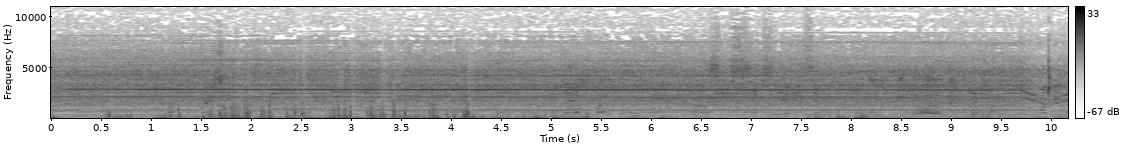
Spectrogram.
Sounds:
Music, Speech

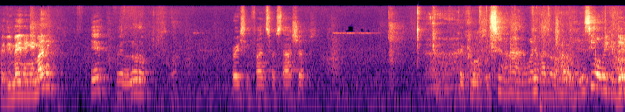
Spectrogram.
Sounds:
Speech

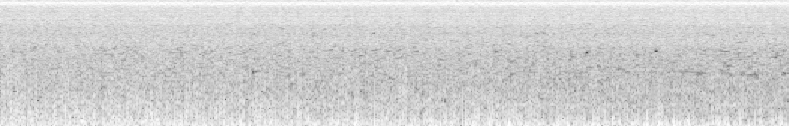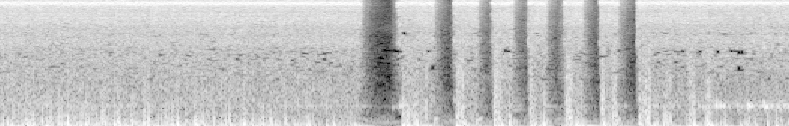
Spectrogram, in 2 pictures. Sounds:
pumping water

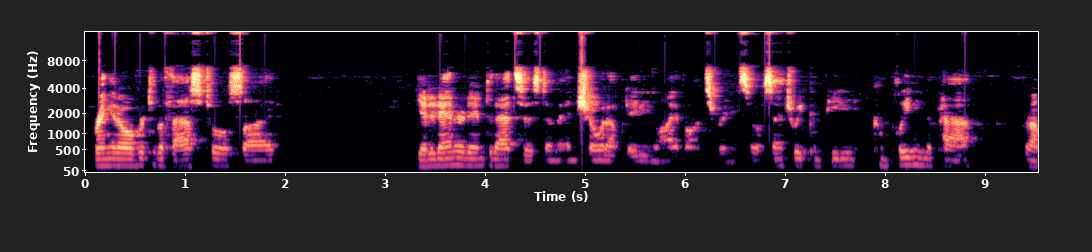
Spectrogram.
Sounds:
Speech

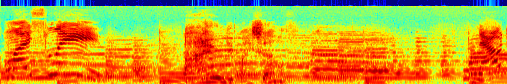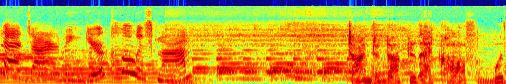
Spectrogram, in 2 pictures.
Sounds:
Speech, Music

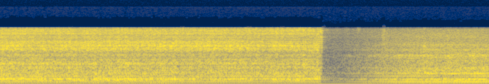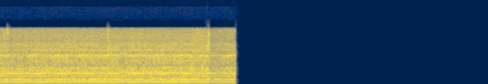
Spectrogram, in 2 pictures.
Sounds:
Tools

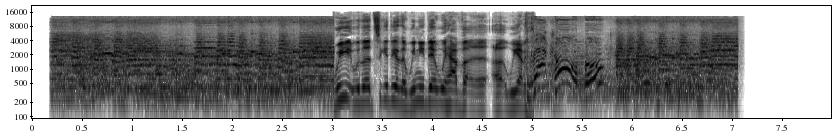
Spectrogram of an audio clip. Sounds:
Music, Speech

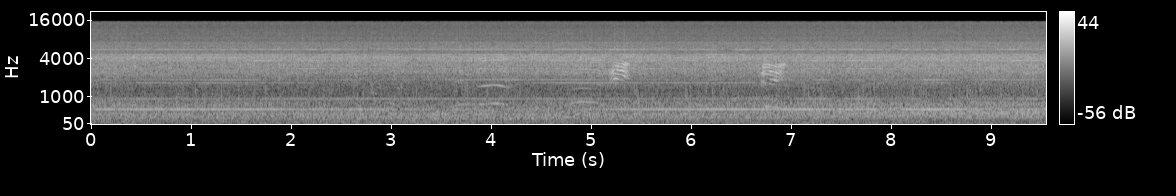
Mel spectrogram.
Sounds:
Speech

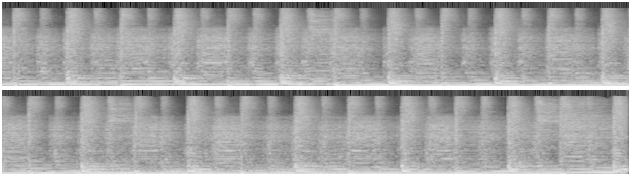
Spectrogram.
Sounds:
Music

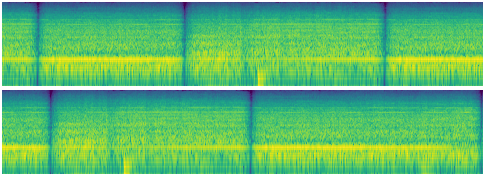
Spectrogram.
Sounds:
vacuum cleaner cleaning floors

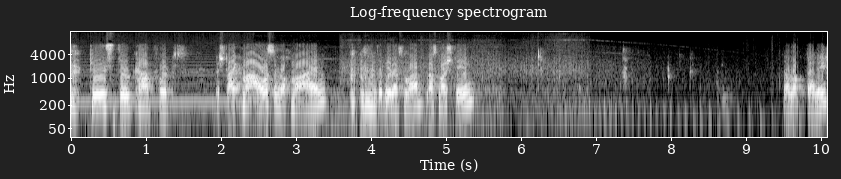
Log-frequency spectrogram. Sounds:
Vehicle, Helicopter, Speech

